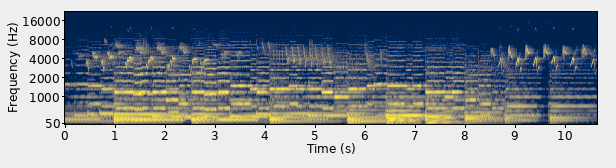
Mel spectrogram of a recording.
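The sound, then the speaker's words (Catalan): Birds chirp and tweet steadily in a forest-like setting, layered over a continuous bed of gentle melodic music with sustained notes, with no talking. “Aquesta faula té lloc al bosc.”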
